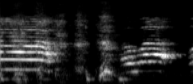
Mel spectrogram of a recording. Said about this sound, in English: His daughter is yelling. Yes, she is.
